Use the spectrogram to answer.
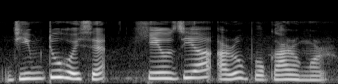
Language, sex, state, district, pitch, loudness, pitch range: Assamese, female, Assam, Kamrup Metropolitan, 265 Hz, -13 LUFS, 225-285 Hz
